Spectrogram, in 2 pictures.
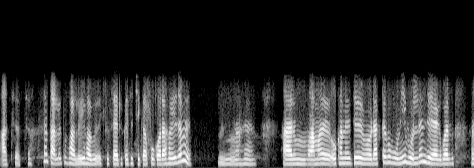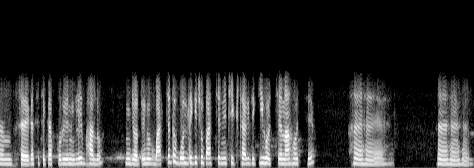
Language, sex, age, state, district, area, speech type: Bengali, female, 18-30, West Bengal, North 24 Parganas, rural, conversation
